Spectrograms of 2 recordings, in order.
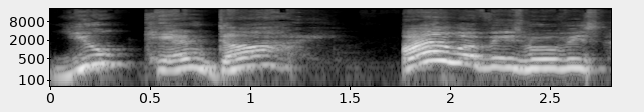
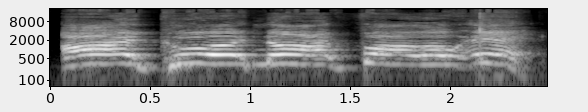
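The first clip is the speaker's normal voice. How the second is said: exasperated shout; 9 semitones higher, 5 dB louder, much slower than usual. Acted. Exasperated outburst about princess movies.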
